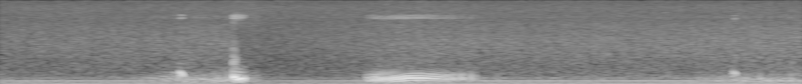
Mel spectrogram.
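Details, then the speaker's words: Squawk, a short musical honking inspiratory wheeze partway through a breath, with scattered crackles over a low hum; described as characteristic of allergic alveolitis and interstitial lung disease. "Se ha identificado recientemente en las alveolitis alérgicas y en las intersticiopatías el graznido, que es fácil de reconocer y característico de estas situaciones, es decir, que tiene gran valor diagnóstico y, repito, es fácil de identificar porque remeda perfectamente a un graznido."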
